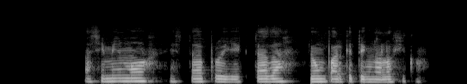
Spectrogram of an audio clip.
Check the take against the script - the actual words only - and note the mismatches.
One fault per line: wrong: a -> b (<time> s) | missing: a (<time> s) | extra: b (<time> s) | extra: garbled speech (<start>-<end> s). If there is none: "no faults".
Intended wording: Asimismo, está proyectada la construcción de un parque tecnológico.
missing: la construcción de (3.0 s)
